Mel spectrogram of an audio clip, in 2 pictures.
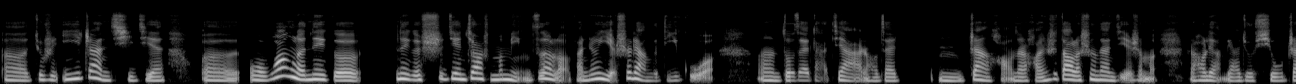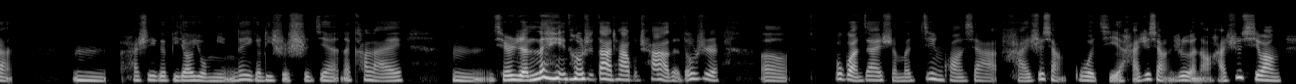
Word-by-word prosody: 呃， 190 -3 -1
就 215 +3 -3
是 205 -1 -3
一 250 +4 +3
战 280 -10 +2
期 190 -1 -3
间， 180 0 -1 0.3
呃， 90 -1 0
我 200 -2 +2
忘 350 - +4
了 230 -7 +7
那 225 0 +5
个 185 -3 +3 0.3
那 255 -1 +5
个 210 0 +1
事 220 - -2
件 250 -1 +5
叫 265 +1 +4
什 220 -2 -4
么 220 +1 +3
名 215 -5 +2
字 255 +6 +2
了， 240 - -1
反 190 - -1
正 245 +4 +4
也 235 - +3
是 285 - -1
两 220 -11 +2
个 165 - -11
敌 180 +1 -12
国， 380 - -4 0.4
呃， 185 -2 -1
都 185 +1 0
在 180 -1 -4
打 - - -16
架， 180 -6 -2
然 - - -4
后 165 - -6
在， 170 0 -4 0.4
嗯， 170 0 -2
战 205 -4 +2
壕 175 - -7
那 175 - -1
儿， 170 - -2
好 160 -1 -5
像 180 - 0
是 245 - -4
到 225 -2 +5
了 195 - +2
圣 220 +2 +1
诞 195 -3 +1
节 100 - -4
什 95 -3 -4
么， - - -3 0.3
然 185 - -5
后 190 - 0
两 185 -2 -1
边 170 - -4
儿 - - -2
就 175 0 -5
休 175 +1 -3
战。 180 -1 -3 0.6
嗯， 185 -4 0
还 195 - -8
是 200 +1 -3
一 - - 0
个 190 0 -1
比 185 - -4
较 185 0 +2
有 180 -3 +1
名 165 -1 -4
的 215 +2 +1
一 - - 0
个 180 - -3
历 185 +1 -2
史 185 - -4
事 180 -1 -4
件。 180 -1 -3
那 - - -2
看 210 +1 -4
来， 170 +1 -2 0.5
嗯， 175 -3 -3
其 205 - -9
实 205 +1 +7
人 205 +1 +7
类 280 -4 +8
都 250 0 +6
是 230 -3 -3
大 250 0 +6
差 215 -1 +2
不 - - -16
差 235 0 +1
的， 185 - -6
都 255 +4 0
是， 220 -8 -2 0.4
呃， 170 -3 -4 0.4
不 250 - 0
管 210 -6 +3
在 195 0 -1
什 175 -4 -6
么 165 +1 -6
境 235 +2 -2
况 175 -5 -5
下， 175 -1 -7
还 160 -1 -7
是 245 +7 0
想 - - -4
过 190 -3 -1
节， - - -3
还 - - -4
是 230 - -1
想 220 -5 -2
热 190 0 0
闹， - - -4
还 - - -4
是 325 - 0
希 230 -7 0
望 185 -3 +3
190 Hz, 275 characters per minute, -24 LUFS, 175-225 Hz, 0.6 s, 类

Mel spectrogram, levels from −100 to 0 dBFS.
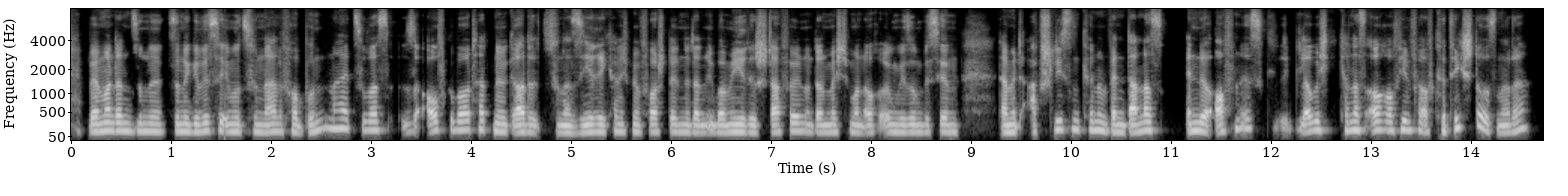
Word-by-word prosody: wenn 130 +1 +3
man 145 0 +4
dann 140 -1 +2
so 135 +1 -3
'ne 130 -1 -1
so 130 - -3
'ne 130 0 +1
gewisse 135 +3 +1
emotionale 125 0 -1
Verbundenheit 170 +9 -2
zu 150 - -4
was 150 0 +1
so 125 - -5
aufgebaut 155 +1 +1
hat, 160 -1 -2
ne? 130 -3 +1
Grade 120 0 +2
zu 115 - -7
'ner 115 -1 +2
Serie 120 +3 +1
kann 130 +2 -6
ich 125 - -6
mir 125 - -2
vorstellen, 125 +1 -2
ne? 125 - -2
Dann 120 -1 0
über 120 0 +1
mehrere 120 -1 +2
Staffeln 125 +3 +1
und 120 - -6
dann 120 0 +2
möchte 120 +1 -2
man 120 -1 -1
auch 115 0 -1
irgendwie 120 0 -2
so 120 - -1
'n 120 - -3
bisschen 120 0 -1 0.4
damit 120 +1 +1
abschließen 160 +6 -1
können 155 +1 -1
und 140 -3 -2
wenn 125 -1 +2
dann 120 +2 +5
das 150 +1 +2 0.2
Ende 135 +1 +2
offen 175 +6 +2
ist, 180 - -2
g - - -11
glaube 125 +5 +2
ich, 155 0 -4
kann 145 - -4
das 155 0 +1
auch 155 0 +3
auf 145 +1 -1
jeden 155 -2 +1
Fall 150 -3 -1
auf - - -2
Kritik 180 +3 -1
stoßen, 205 - +2
oder? 130 +10 -1
130 Hz, 250 wpm, -24 LUFS, 120-150 Hz, 0.4 s, dann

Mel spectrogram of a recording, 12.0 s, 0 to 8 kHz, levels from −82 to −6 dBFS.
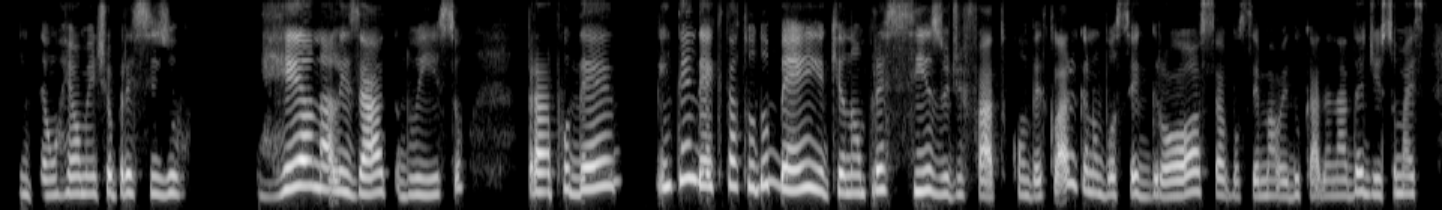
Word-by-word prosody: então 230 -1 -7
realmente 245 0 -3
eu - - +2
preciso 250 -1 -2 0.6
reanalisar 270 - +4
tudo 225 +3 -8
isso 235 +6 -5 0.5
para 275 -3 +5
poder 315 +6 +2 0.3
entender 440 +6 +3
que - - -24
está 360 -2 +1
tudo 360 +4 -1
bem, 305 -1 +4
que 270 - 0
eu 265 - +3
não 255 0 -2
preciso 285 -2 0
de 235 +1 -10
fato, - - -2
conver 220 -2 -7
claro 395 -1 +1
que - - -5
eu - - -3
não 255 -3 -5
vou 235 +1 -3
ser 245 +1 -2
grossa 230 +5 0
vou 210 -2 -13
ser 215 0 -7
mal 220 -1 -8
educada 220 +1 -7
nada 225 +4 -3
disso, 240 +2 -5
mas 245 -1 -6
250 Hz, 175 wpm, -24 LUFS, 230-300 Hz, 0.6 s, para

